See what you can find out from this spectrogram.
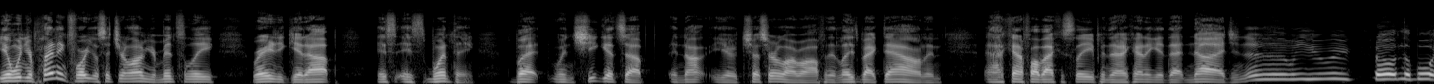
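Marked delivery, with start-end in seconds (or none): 12.5-14.4 drowsy voice, pitched very high. Retelling his wife's morning nudge to get the boys: imitating wife's sleepy voice. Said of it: "that sleepy voice is all I'm trying to really do".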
